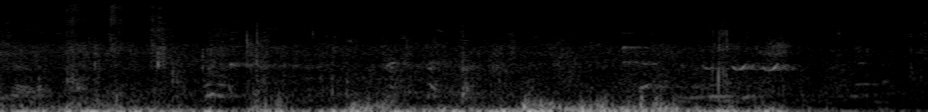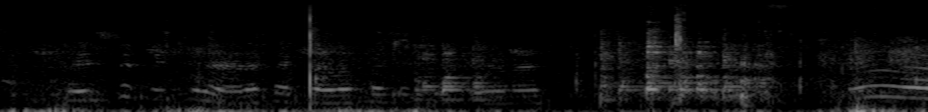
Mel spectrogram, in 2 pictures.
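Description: Vizsla puppies give high, thin whines and squeaks after a few seconds of low rumbling noise.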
